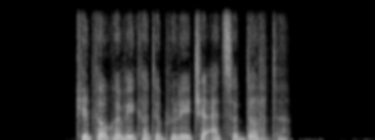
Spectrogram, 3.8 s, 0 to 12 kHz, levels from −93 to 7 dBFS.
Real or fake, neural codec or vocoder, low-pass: fake; codec, 16 kHz in and 24 kHz out, 0.4 kbps, LongCat-Audio-Codec, two codebook decoder; 10.8 kHz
